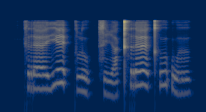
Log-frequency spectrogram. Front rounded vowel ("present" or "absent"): absent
